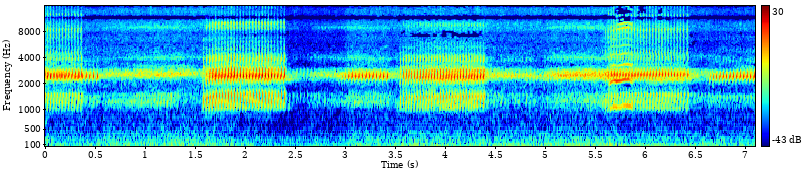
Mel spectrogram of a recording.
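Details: A chorus of gray treefrogs at night in Houston, Texas, on 28 April 2020 gives overlapping musical trills that swell and fade in long bursts.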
